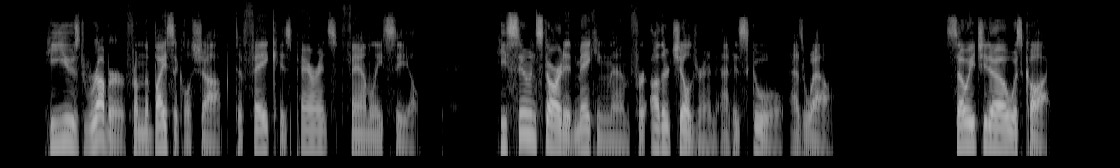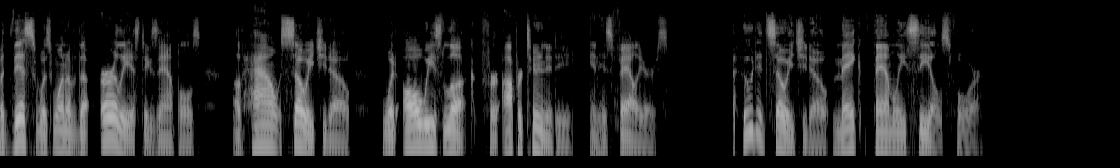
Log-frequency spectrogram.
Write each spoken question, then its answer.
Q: Who did Soichiro make family seals for?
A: Soichiro made family seals for other children at school.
